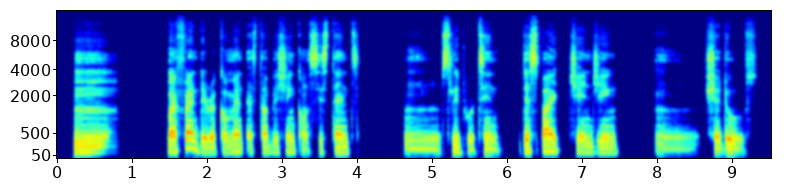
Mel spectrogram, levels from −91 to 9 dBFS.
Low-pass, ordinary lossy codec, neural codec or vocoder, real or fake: 14.4 kHz; none; none; real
